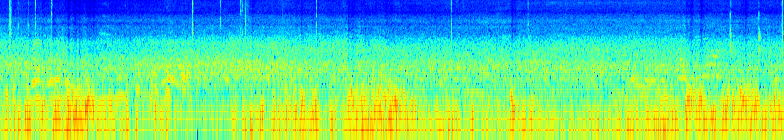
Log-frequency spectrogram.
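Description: Wind blows steadily outdoors across an open field.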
